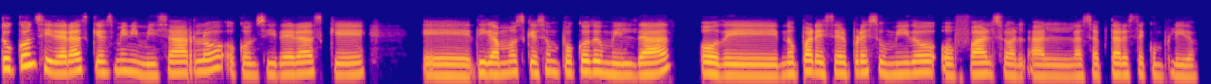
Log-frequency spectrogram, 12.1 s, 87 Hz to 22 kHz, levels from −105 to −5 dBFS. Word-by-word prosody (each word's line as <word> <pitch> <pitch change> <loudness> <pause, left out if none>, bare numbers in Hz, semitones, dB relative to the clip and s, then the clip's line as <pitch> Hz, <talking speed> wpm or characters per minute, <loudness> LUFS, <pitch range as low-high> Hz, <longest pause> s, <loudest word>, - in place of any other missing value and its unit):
¿tú 245 -1 +4
consideras 220 - +5
que 195 - -1
es 190 0 -6
minimizarlo 200 +3 0
o - - -7
consideras 175 +2 -1
que, 175 +2 -3 0.6
eh, 160 -1 -1
digamos, 185 +1 +1
que 195 - 0
es 185 - -4
un 200 -1 -5
poco 195 +2 0
de 205 - +3
humildad, 175 +3 +3 0.3
o 185 -2 +5
de 160 -1 0
no 180 +1 -1
parecer 185 -1 +2
presumido 190 0 -2
o 165 -1 -3
falso 180 +3 +1
al 160 -1 -4
al 155 -1 -3
aceptar 165 +2 -1
este 170 +2 -5
cumplido? 155 -1 -8
180 Hz, 140 wpm, -24 LUFS, 165-195 Hz, 0.6 s, consideras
